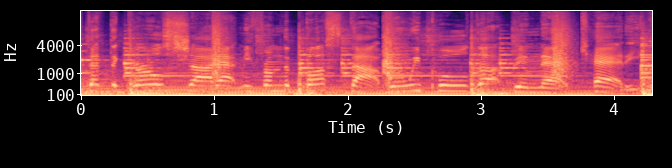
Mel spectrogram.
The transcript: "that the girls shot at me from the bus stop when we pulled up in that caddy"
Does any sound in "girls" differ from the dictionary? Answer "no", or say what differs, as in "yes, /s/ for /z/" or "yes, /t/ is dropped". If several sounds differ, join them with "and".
no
